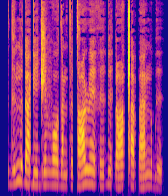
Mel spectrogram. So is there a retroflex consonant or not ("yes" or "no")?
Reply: no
